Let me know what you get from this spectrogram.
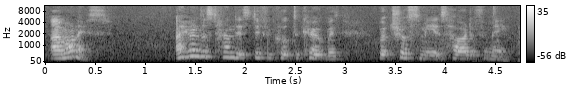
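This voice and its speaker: A woman's voice: a little high, expressive, fairly quick, distant mic, voice pushed up, close to an everyday voice. Death as an easygoing, plain-spoken boyfriend for a short story, female reader, heard from off-mic in a noisy room. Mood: calm, honest. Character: laid-back man who is Death, patient, matter-of-fact.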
